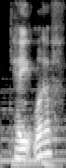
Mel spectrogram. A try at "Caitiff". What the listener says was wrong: There's no L in there. It's just Caitiff. Caitiff.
